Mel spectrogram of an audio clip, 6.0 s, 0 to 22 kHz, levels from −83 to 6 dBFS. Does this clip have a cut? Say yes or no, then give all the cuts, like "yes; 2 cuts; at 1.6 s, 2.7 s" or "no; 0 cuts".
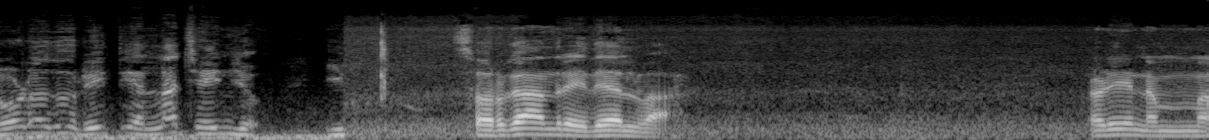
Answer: yes; 1 cut; at 1.7 s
